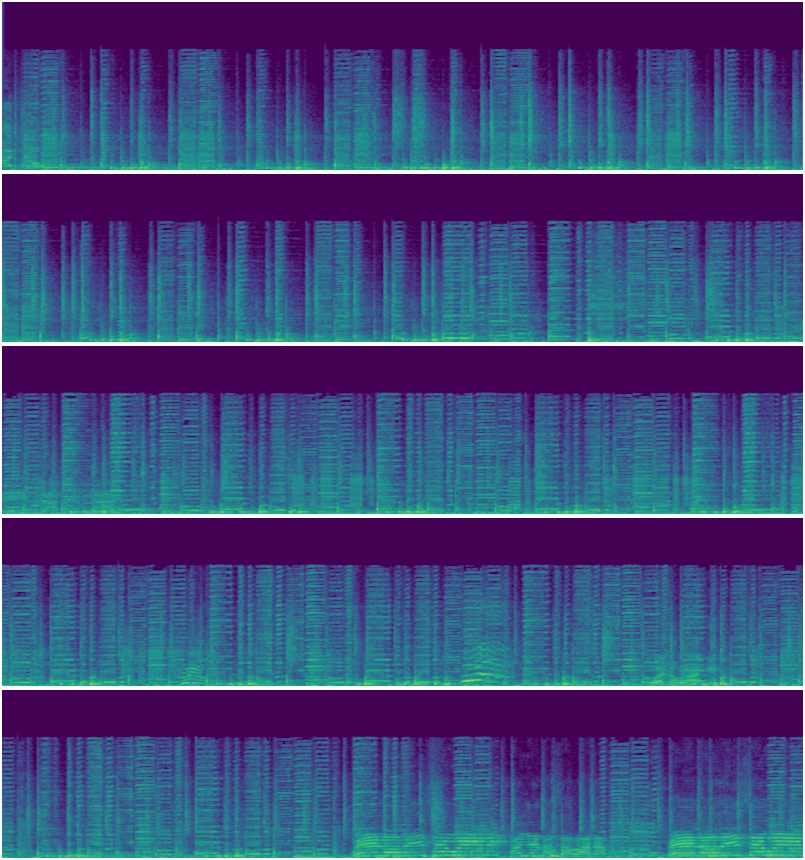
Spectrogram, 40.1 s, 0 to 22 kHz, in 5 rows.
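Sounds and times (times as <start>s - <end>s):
saxophone: 0.0s - 8.9s, 9.5s - 40.0s
accordion: 0.0s - 40.0s
electric bass: 0.0s - 40.0s
guira scraping: 9.5s - 40.0s.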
